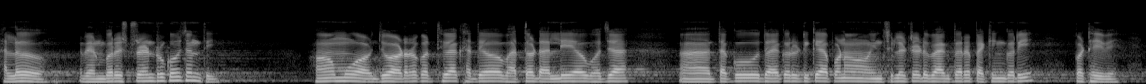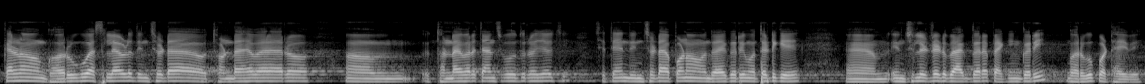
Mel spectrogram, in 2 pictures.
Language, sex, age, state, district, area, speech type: Odia, male, 18-30, Odisha, Dhenkanal, rural, spontaneous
